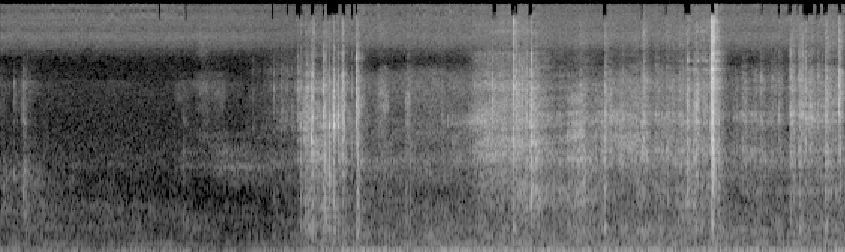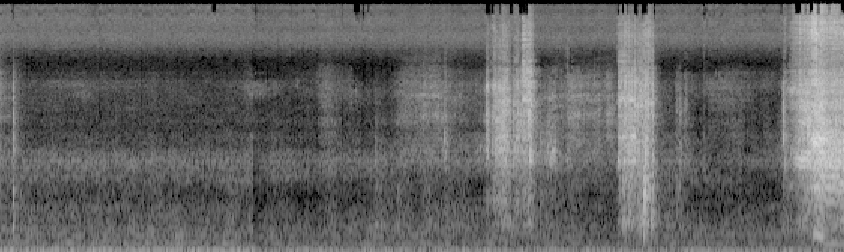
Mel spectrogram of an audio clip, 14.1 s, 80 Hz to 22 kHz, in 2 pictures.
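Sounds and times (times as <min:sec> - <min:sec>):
plastic toy track clicking: 0:02.3 - 0:03.1, 0:03.9 - 0:07.2.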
